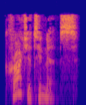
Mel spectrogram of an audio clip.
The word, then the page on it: crotchetiness: British English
